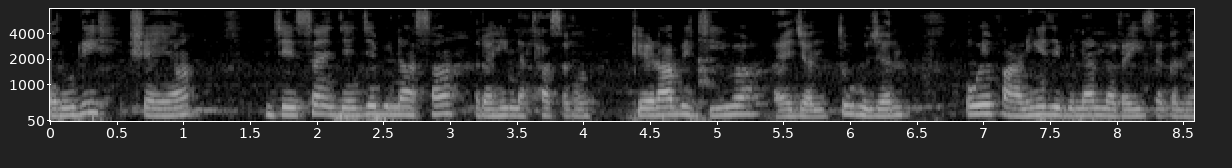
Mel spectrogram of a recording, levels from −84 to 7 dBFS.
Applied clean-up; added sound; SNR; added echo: none; none; none; none.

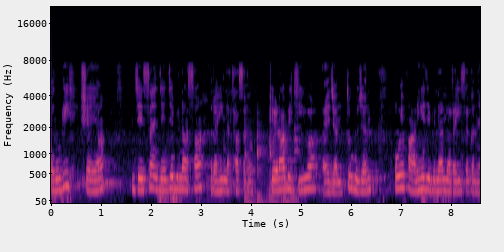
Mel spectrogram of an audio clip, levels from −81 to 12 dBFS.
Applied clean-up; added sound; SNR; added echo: none; Knock; 13 dB; reverberation time 0.4 s.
